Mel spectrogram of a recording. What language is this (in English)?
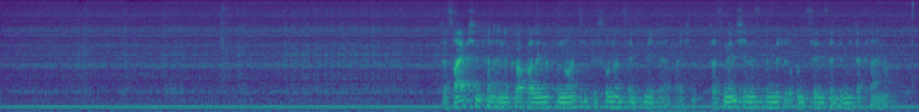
German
